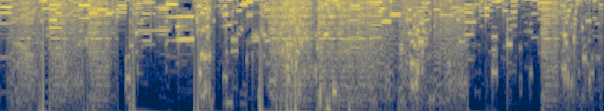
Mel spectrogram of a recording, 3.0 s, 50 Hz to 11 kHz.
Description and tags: bad telecommunications like sounds.. overloads, chaos, crashes, puting.. the same method used for my "FutuRetroComputing" pack : a few selfmade vsti patches, highly processed with lots of virtual digital gear (transverb, heizenbox, robobear, cyclotron ...) producing some "clash" between analog and digital sounds(part of a pack of 12 samples)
